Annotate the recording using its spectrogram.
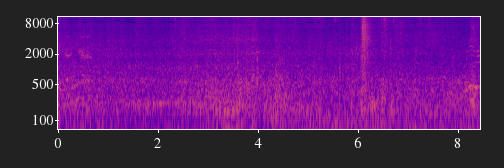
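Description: Steady background noise of a busy airport terminal hall, with faint distant voices and one brief sharp sound about six seconds in.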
